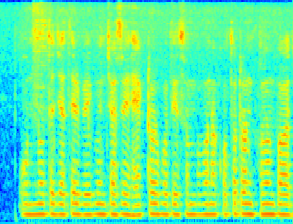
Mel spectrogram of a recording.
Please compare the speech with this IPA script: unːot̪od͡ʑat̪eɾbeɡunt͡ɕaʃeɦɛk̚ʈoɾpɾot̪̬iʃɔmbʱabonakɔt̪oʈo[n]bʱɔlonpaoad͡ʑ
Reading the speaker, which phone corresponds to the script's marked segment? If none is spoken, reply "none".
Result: n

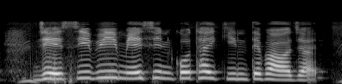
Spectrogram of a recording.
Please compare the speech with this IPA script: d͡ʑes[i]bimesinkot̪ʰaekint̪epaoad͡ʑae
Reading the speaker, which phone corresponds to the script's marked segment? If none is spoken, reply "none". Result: i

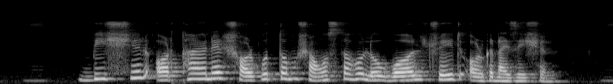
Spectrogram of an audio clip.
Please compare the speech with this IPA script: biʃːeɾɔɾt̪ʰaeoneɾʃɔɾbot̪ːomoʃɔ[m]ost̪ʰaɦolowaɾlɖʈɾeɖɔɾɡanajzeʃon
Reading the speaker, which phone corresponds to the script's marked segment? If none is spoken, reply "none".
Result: ŋ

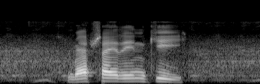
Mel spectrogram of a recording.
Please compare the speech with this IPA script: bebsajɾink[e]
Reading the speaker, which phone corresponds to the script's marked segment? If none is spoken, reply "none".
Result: i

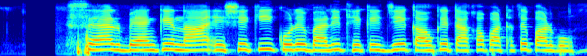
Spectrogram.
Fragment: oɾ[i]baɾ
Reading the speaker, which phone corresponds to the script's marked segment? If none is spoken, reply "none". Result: e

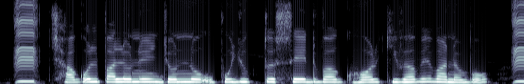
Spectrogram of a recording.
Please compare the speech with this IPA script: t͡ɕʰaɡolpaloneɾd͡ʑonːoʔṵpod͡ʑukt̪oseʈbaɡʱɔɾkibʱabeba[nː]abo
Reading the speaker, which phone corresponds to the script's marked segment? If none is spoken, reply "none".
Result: n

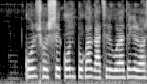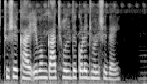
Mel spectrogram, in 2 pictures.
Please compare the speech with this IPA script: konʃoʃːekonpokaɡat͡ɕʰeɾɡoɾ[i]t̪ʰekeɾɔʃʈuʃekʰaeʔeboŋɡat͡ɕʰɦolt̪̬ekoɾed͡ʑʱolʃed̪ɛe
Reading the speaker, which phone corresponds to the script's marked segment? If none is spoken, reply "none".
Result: a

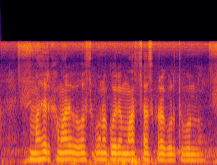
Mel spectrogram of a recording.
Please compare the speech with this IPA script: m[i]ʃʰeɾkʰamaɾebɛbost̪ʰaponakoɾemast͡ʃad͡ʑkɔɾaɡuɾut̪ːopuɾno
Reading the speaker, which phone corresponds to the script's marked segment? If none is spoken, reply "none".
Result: a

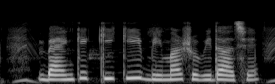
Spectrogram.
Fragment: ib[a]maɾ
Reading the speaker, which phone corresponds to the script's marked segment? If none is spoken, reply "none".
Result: i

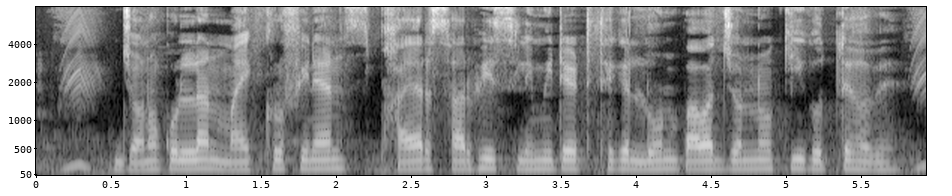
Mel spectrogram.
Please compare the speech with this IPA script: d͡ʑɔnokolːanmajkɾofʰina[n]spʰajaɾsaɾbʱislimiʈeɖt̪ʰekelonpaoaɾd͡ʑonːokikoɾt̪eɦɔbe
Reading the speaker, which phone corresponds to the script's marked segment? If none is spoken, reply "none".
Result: n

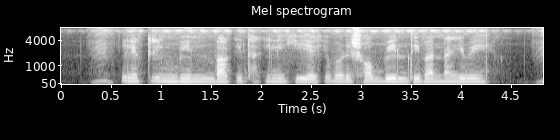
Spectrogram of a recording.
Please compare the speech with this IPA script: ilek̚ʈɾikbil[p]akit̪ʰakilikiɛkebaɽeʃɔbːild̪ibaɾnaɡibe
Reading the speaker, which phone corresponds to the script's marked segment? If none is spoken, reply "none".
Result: b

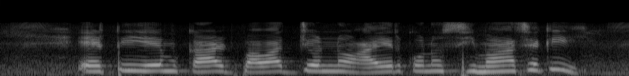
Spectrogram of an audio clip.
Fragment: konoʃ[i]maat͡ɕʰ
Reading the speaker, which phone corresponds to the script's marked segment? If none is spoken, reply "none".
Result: i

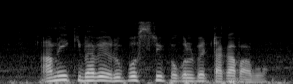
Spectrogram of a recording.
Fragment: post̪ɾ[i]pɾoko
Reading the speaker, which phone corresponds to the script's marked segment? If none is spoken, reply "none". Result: i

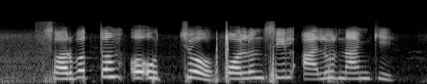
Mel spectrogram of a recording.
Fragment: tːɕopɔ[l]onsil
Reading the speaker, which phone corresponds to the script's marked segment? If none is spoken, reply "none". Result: l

